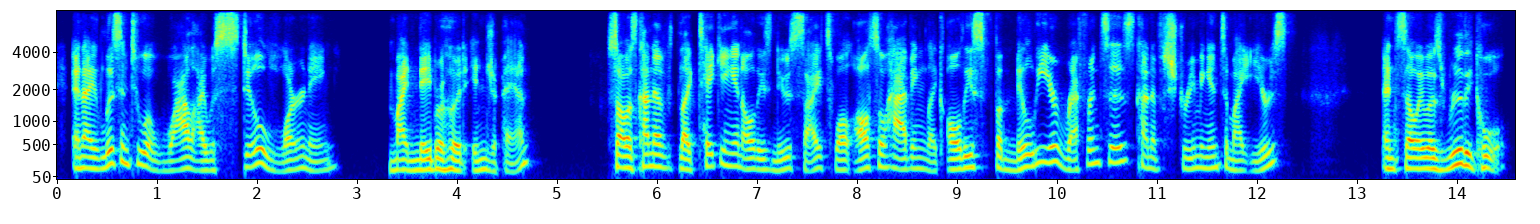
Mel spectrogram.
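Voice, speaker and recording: Fairly quick speech against a quiet background. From US Midwest, Detroit. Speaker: board game YouTuber and English teacher. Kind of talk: casual interview chat.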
